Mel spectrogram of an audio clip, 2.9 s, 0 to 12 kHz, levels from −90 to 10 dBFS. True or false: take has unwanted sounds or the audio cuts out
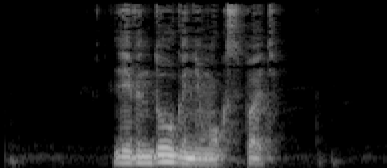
false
